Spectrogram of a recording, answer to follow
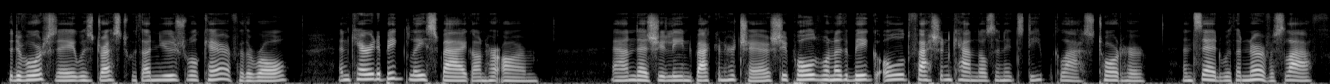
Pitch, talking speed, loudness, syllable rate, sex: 195 Hz, 215 wpm, -18 LUFS, 5.4 syllables/s, female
